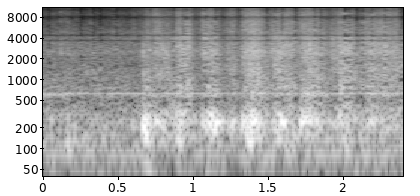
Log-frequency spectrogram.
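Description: Microfiber cloth rubbing back and forth over textured Epi leather, working in Bick 4 leather conditioner: soft, faint strokes at about three a second, starting under a second in.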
